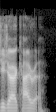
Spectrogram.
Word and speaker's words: Jujhar Khaira: How do you say it? I think I think it's I thought it was Jujhar Khaira. Khaira, there you go.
